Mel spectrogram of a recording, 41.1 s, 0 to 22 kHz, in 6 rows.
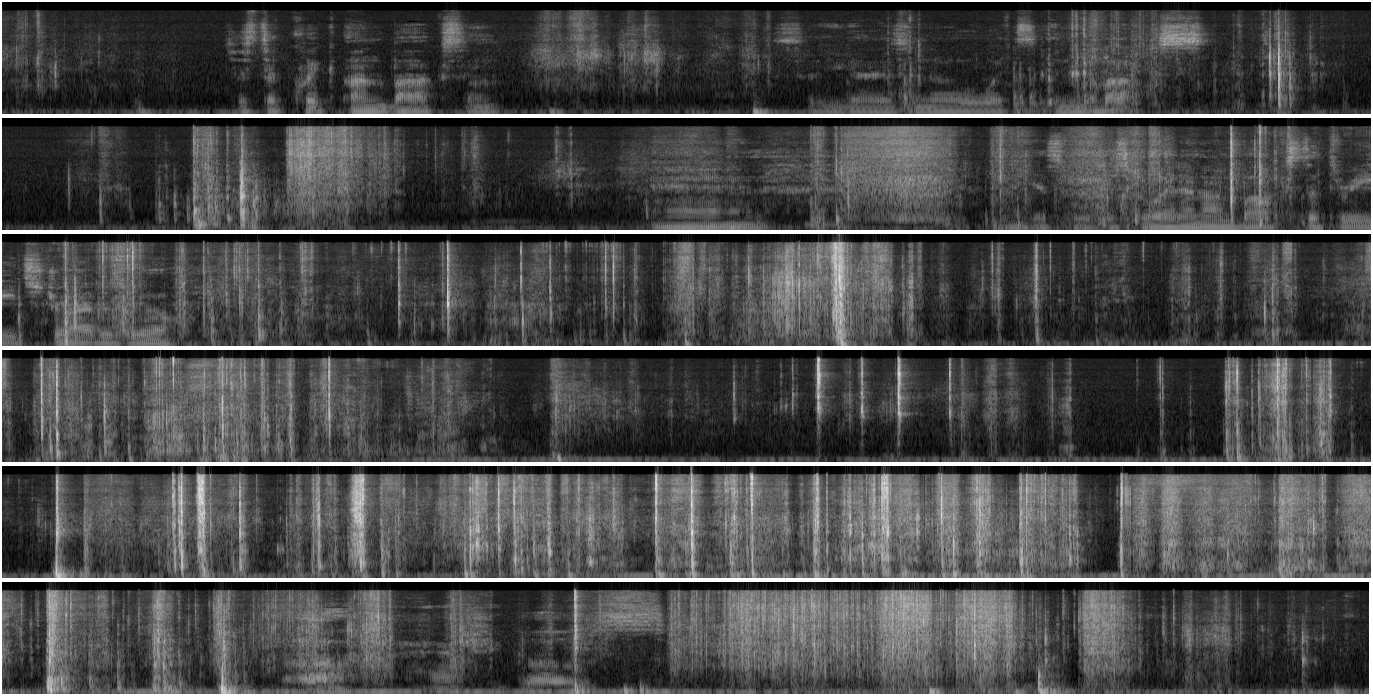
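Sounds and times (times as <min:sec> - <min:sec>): plastic crinkling: 0:11.8 - 0:24.5, 0:25.2 - 0:40.9
cardboard tearing: 0:13.9 - 0:22.9, 0:26.6 - 0:36.7, 0:37.6 - 0:40.4.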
